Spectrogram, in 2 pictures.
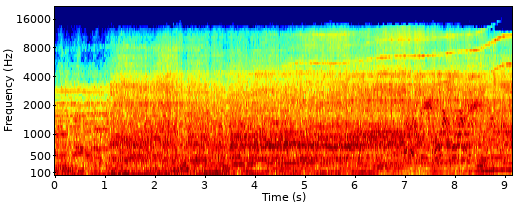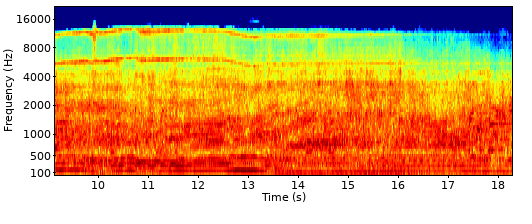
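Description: Cummins 5.9 24-valve inline-six diesel in a Dodge Ram pickup, VP44-pumped with a single turbo, launching hard about a second in and running at full throttle down the quarter mile, with a high turbo whine above the engine. The engine note dips and climbs again a few times, as at gear changes, then drops at about 13 s as it lifts off.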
